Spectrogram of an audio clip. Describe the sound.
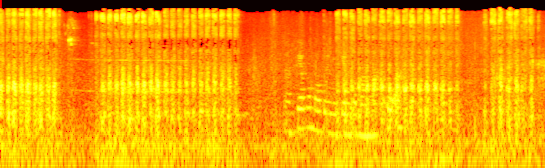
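Coloring in a drawing gives rapid, even back-and-forth scratching strokes in a steady rhythm, broken by short pauses, with a brief voice partway through.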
